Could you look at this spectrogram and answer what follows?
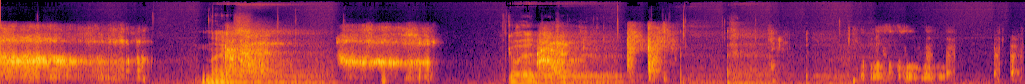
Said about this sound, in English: So let's all take big slurps of our coffee here to start things off here.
